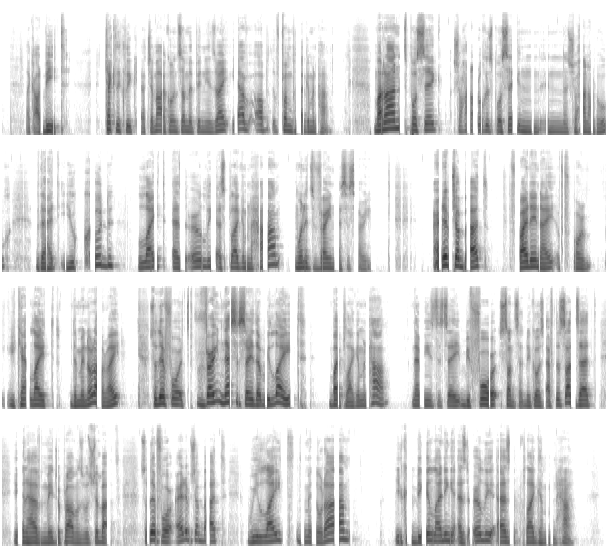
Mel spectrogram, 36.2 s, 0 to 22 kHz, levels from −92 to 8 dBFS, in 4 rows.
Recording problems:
choppy; very; 14% of the speech affected

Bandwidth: 14.5 kHz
